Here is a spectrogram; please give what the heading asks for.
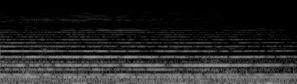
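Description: A train passes by with a steady, sustained sound with strong tonal harmonics, likely a horn blaring continuously over a low rumble, fairly loud and unbroken throughout.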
